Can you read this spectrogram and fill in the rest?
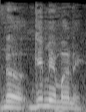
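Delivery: the pretender's true voice, hushed and low; mocking aside. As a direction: drop to a greedy mutter. Pretenders' real aim, mocked.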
